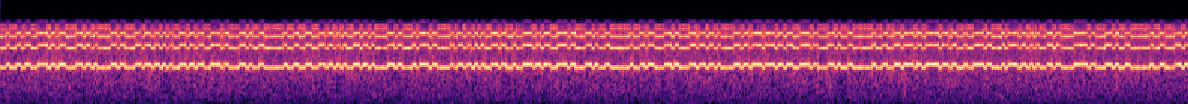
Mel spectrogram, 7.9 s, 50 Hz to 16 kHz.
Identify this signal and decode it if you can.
Two-tone teleprinter signal, about 170 Hz shift.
